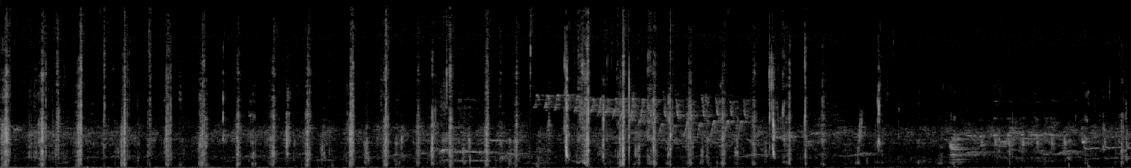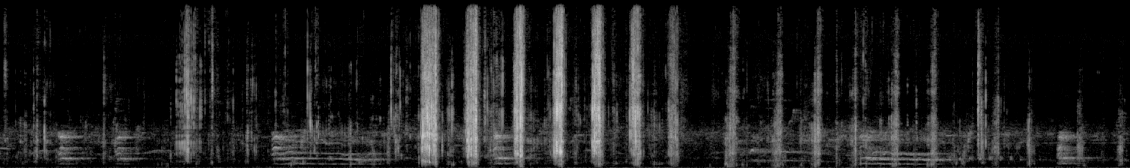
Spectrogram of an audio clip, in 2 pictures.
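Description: Close-up chewing and biting of crisp raw vegetables, a run of sharp crunches, loudest in a quick series about two-thirds of the way through.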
